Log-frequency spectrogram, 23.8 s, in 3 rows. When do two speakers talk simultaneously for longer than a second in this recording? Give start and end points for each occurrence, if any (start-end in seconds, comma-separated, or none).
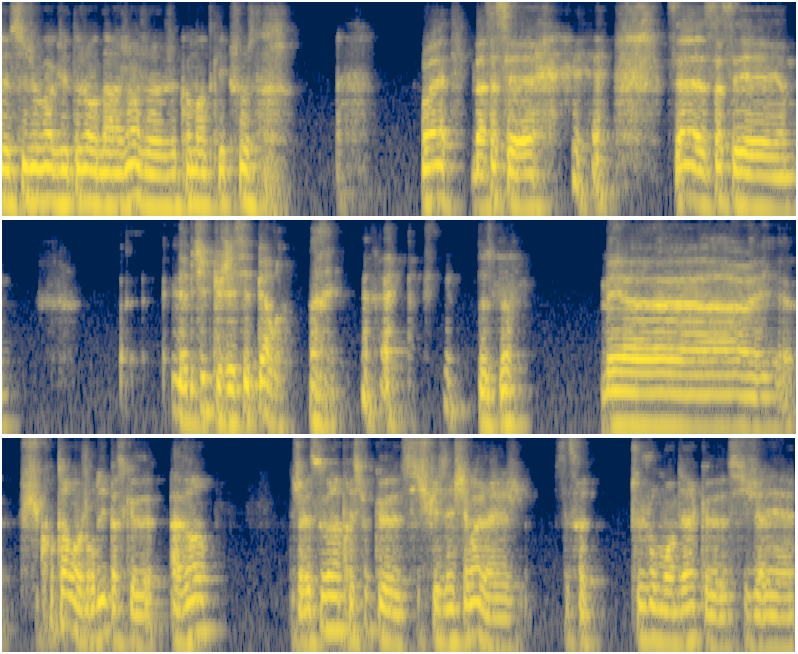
none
